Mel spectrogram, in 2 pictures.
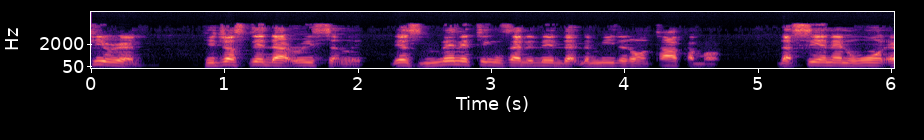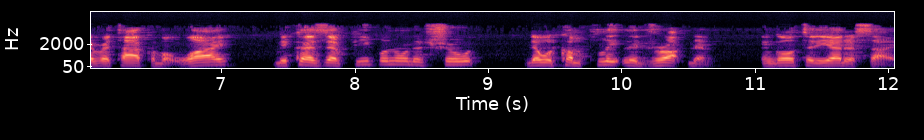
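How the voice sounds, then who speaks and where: Speaking at a fairly quick pace, a man with a Jamaican accent has a fairly high pitch. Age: young. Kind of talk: casual talk to camera.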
